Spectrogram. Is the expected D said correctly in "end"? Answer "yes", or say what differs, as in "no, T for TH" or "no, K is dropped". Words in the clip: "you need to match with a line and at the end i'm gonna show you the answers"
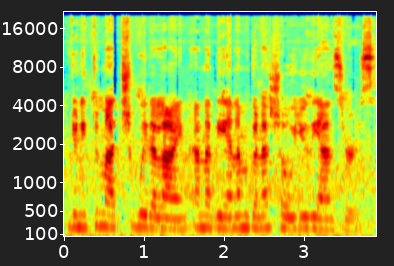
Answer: no, D is dropped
